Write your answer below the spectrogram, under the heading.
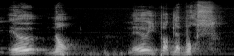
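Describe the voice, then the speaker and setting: With lively intonation, a man talks at a fairly slow pace on a very clean recording with a silent background. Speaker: lecturer, retired schoolteacher. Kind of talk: public lecture. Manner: animated.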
